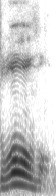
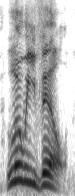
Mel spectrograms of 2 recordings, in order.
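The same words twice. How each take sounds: First: The syllables are slurred and clipped together. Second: Each syllable is clearly pronounced, ending in ville. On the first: This is how many locals casually say it. The speaker calls it wrong. "the people are lazy and they don't enunciate" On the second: The name comes from King Louis and village. The speaker calls it right. "King Louisville, short for village"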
